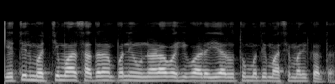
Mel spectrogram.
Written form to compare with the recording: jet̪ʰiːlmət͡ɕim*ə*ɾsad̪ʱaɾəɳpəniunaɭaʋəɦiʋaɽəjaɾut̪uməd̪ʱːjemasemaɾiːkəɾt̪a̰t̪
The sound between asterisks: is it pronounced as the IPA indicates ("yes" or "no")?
no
